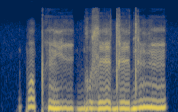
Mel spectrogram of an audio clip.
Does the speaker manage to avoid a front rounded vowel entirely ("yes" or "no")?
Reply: yes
